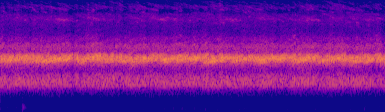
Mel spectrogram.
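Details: Many frogs singing at a pond in a horse pasture, captured on a Zoom recorder: a dense, unbroken trilling chorus with a bright high band and a lower band, steady throughout, with one faint low thump early on.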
